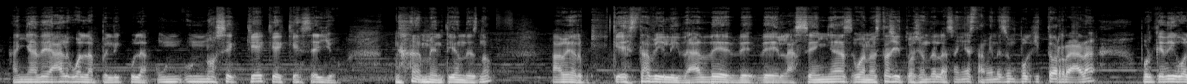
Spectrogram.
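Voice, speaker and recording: A man with a Mexican accent giving a casual film commentary, rambling and slangy, with many fillers and restarts. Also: lowish voice. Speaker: movie reviewer.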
